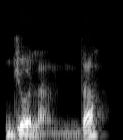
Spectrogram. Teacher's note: Aquí tenemos una N dental, ¿no? Una N dental porque viene el sonido N, viene seguido por un sonido dental D.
